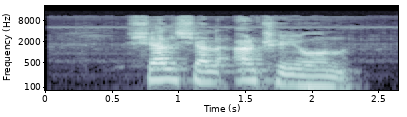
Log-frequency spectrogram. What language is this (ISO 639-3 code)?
plk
